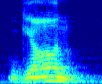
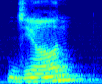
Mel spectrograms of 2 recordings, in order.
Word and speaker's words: ज्ञान: गया ज जैसे आज्य सामान्यतः लोग बोलते हैं आज्ञा यज्ञ ज्ञान जबक ठीक ठीक उच्चारण होगा आज्ञ यज्ञ ज्ञान विज्ञान ऐसे ही अन्य उदाहरण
